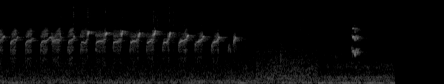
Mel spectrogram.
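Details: A cockatiel chick about one and a half months old, just moved from a birdcage to a larger cage and flapping its wings, gives a quick run of high, scratchy chirps, then one last call after a rustle.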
